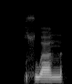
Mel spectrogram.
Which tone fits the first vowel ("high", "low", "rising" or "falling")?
high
